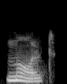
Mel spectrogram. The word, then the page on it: malt: Indian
